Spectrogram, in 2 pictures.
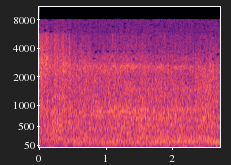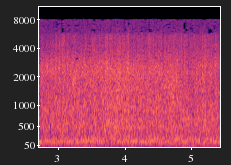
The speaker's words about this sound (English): What was that, Mr. Rowland? That last lightning bolt hit us from the mizzen to the stern, Captain Stokes.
